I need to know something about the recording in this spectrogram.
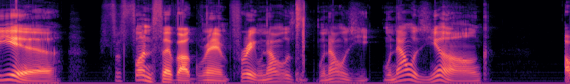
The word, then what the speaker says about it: Grand Prix: I always asked myself, why the X is silent? I mean, why can't they just call it Grand Prix? Like how you pronounce Trix cereal.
